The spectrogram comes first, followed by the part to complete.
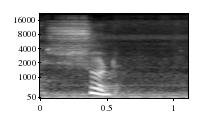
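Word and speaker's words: should: में पड़ चुके हैं l के बाद जब भी आती है तो L साइलेंट रहता है इसलिए यहां पर इसका उच्चारण शोल्ड फॉलो फॉलो मींस नियमों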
